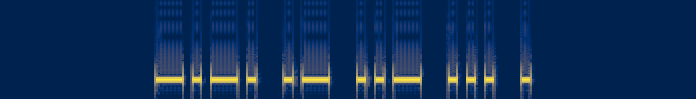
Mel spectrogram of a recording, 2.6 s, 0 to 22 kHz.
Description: Morse code, heard as a keyed tone, about 34 wpm, 700 Hz. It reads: CAUSE
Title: ED Suffix - Top 100 Words with Base Words 35wpm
